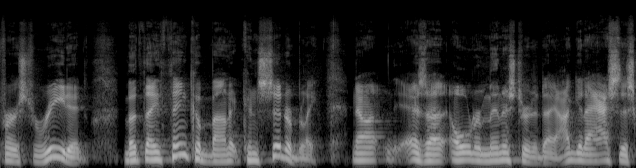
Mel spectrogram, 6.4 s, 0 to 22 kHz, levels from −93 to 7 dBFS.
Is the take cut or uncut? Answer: uncut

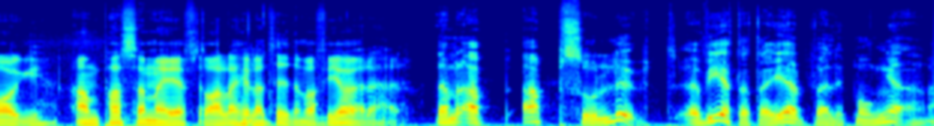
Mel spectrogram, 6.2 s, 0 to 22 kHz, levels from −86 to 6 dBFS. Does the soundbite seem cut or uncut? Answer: cut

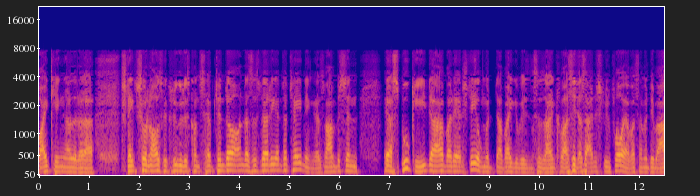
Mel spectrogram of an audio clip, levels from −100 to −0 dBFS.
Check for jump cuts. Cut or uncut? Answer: uncut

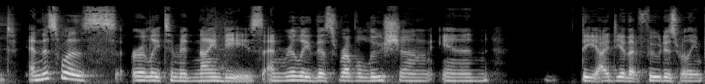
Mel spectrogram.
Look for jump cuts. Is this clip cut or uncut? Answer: uncut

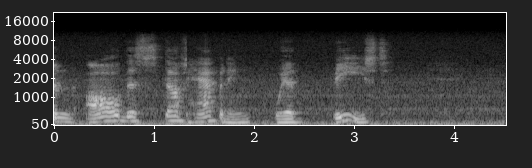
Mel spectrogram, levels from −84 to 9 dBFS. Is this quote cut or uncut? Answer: cut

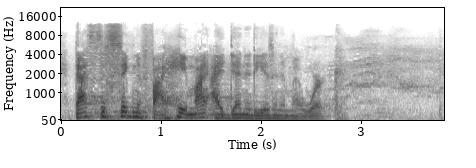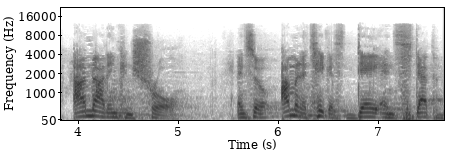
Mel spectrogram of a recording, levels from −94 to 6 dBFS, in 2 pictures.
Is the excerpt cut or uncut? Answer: uncut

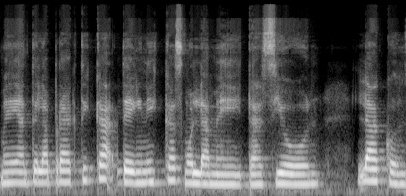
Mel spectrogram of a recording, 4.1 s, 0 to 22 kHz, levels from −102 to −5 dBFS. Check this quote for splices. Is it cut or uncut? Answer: cut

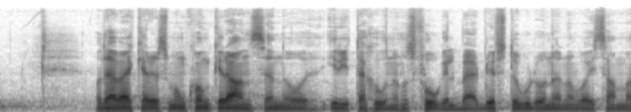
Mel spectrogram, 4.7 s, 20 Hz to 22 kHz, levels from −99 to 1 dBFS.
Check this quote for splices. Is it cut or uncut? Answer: uncut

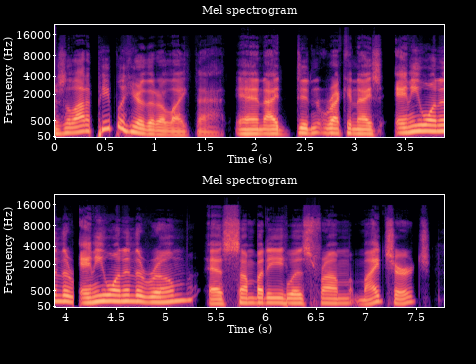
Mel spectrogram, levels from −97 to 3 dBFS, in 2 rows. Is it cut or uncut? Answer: cut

